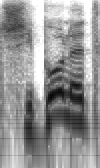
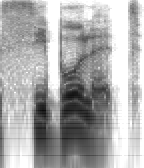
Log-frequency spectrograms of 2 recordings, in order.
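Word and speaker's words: שיבולת: And they couldn't say Shin, they could only say Sin. So when they said Shibolet, they ended up saying Sibolet, and they were understood to be infiltrators and were dealt with accordingly.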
